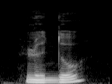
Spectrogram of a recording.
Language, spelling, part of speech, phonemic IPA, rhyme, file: French, dos, noun, /do/, -o, Fr-dos.ogg
- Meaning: 1. back (of a person) 2. backstroke 3. spine (of a book)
